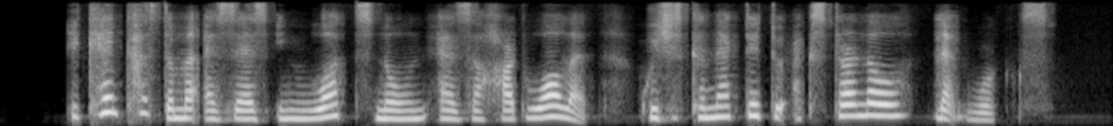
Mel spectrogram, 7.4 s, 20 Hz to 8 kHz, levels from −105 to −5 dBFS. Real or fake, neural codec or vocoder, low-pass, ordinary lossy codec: fake; codec, 16 kHz in and 24 kHz out, 0.4 kbps, LongCat-Audio-Codec, two codebook decoder; 7.2 kHz; AAC, 32 kbps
